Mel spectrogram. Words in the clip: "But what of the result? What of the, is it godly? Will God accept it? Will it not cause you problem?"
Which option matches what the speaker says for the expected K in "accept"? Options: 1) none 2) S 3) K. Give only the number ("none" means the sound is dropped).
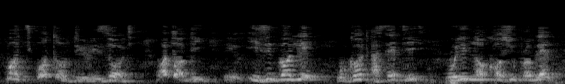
1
